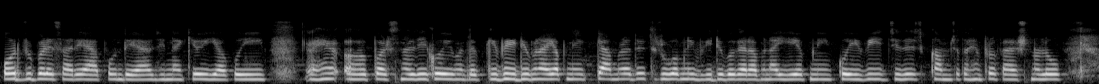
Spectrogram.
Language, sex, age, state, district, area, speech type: Dogri, female, 18-30, Jammu and Kashmir, Samba, rural, spontaneous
